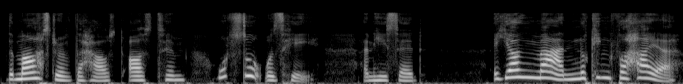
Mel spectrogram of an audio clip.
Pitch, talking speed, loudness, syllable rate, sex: 240 Hz, 175 wpm, -19 LUFS, 4.7 syllables/s, female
